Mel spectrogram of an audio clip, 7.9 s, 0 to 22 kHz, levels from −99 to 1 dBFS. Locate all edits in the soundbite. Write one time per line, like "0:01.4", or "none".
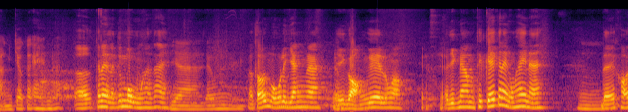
0:01.0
